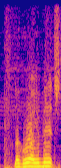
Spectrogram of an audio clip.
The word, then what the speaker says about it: Blagojevich: And another thing is, former Illinois Governor Rod Blagojevich, if I'm pronouncing his name correctly, Blagojevich, thank you there, Judah, he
